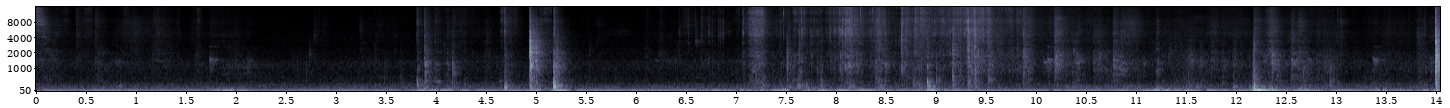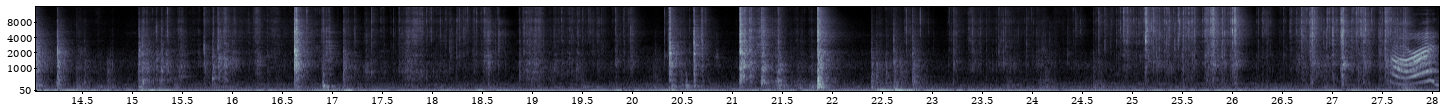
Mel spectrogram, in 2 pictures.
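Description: Trading-card pack wrappers crinkling and tearing as they are handled, in irregular bursts of rustle with sharp clicks, busiest near the end.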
